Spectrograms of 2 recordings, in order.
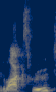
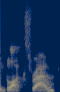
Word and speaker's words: bloXroute: he was in the blocks route because South Africans said root they're not around usually but and both are okay it's usually blocks route because I pronounce it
